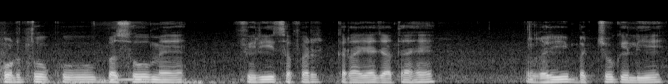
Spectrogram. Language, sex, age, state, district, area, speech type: Urdu, male, 60+, Delhi, Central Delhi, urban, spontaneous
